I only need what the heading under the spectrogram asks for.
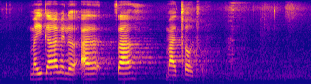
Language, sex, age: Tswana, female, 20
